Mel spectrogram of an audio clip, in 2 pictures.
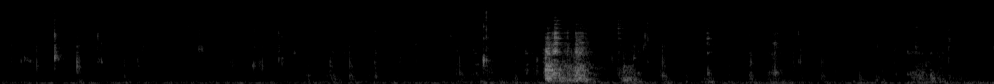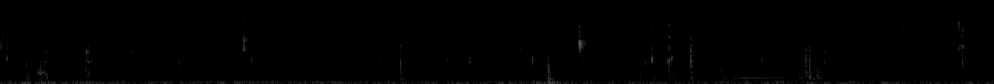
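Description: A person chewing and biting on fried chicken and other food close to the microphone, with many small mouth clicks. There is one louder moment about five and a half seconds in.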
